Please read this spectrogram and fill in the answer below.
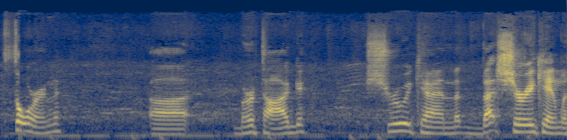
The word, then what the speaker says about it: Murtagh: With Murtagh, it's Mur rhymes with purr.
